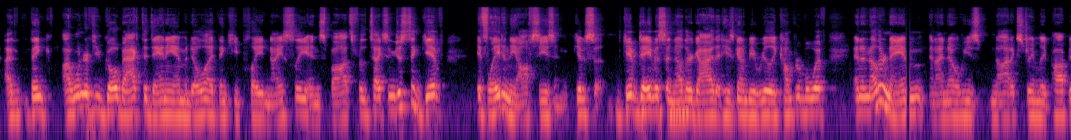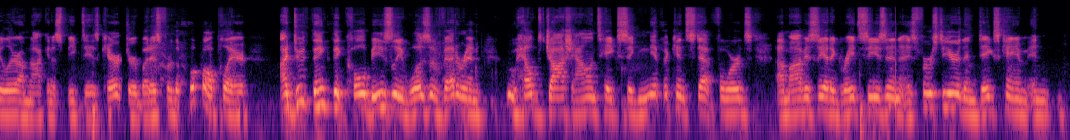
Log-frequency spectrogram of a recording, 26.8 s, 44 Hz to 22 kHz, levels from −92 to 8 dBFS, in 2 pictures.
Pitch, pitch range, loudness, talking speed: 140 Hz, 125-150 Hz, -23 LUFS, 215 wpm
